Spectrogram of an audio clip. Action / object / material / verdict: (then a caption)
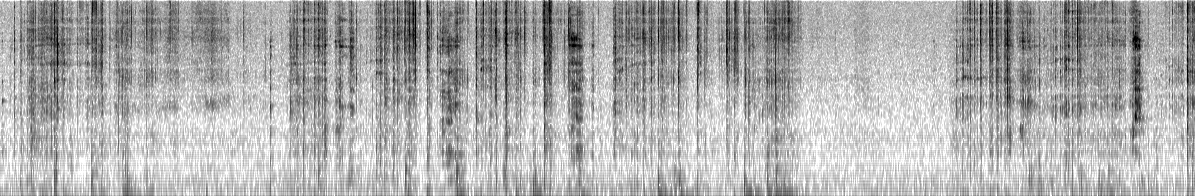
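scrape / bar of soap / soap / none. A hand-held, solid orange bar of dry soap has thin layers scraped off its surface by a metal utility blade. Dense, bright, crinkly scraping and shaving crackles come in busy bursts with short pauses. Around the tenth second there is a quieter lull before the scraping resumes.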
